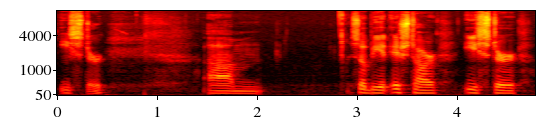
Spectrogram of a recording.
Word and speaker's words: Ishtar: goddess as Ishtar, or apparently in the actual language it wouldn't be pronounced Ishtar, even though that's how we spell it. It would actually be pronounced Easter.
